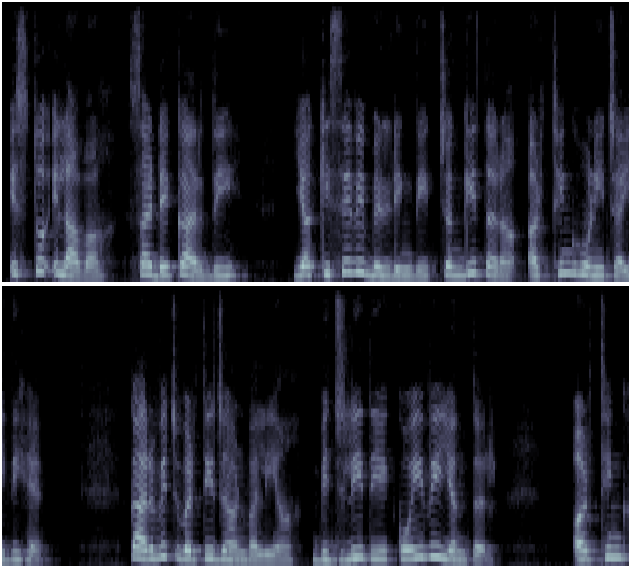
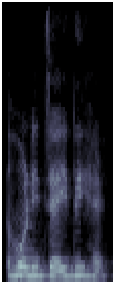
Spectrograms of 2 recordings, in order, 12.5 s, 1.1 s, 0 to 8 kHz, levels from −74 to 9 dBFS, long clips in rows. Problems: background sounds at intervals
